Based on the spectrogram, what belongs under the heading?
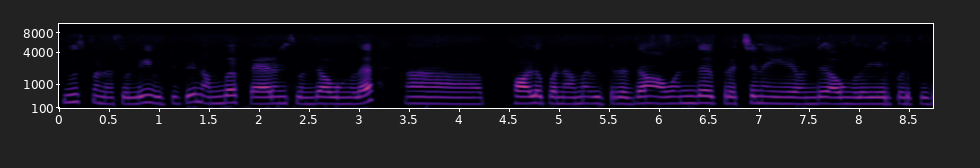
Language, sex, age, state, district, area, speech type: Tamil, female, 30-45, Tamil Nadu, Namakkal, rural, spontaneous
